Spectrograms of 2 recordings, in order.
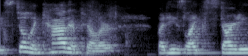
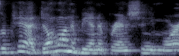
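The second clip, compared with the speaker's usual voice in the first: caterpillar's quick resolve; faster than usual. Acted. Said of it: "but he goes".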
